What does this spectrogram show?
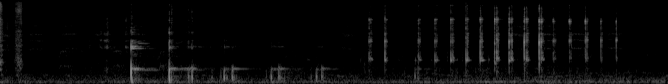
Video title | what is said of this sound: BMW 318iS E30 ICV Cleaning | it already sounds like it's uh like it's loose in there and it's moving around freely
